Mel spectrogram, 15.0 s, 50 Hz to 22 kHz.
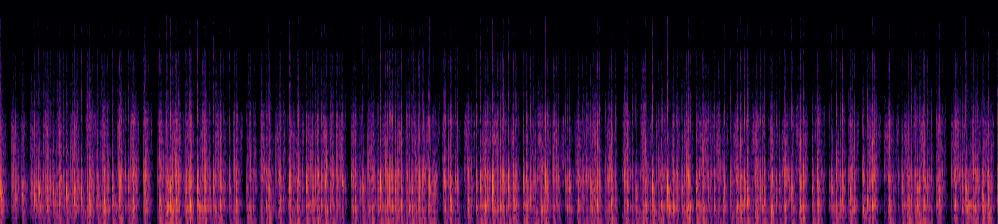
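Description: A clear plastic box holding 15 Stabilo highlighters is held in both hands and tapped fast with the fingertips and nails. The result is a dense, continuous stream of dry, clicky plastic taps centered in the mids, with a tone near 780 Hz and brief pauses between bursts.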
